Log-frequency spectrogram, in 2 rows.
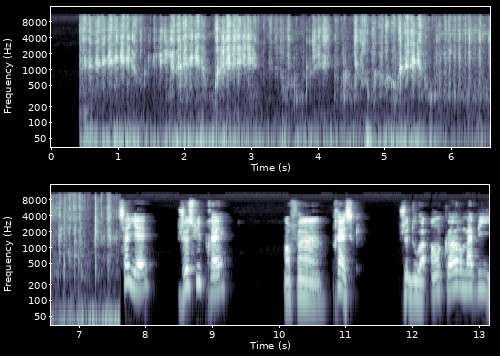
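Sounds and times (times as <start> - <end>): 
toothbrush bristles scrubbing against teeth: 0.4 - 7.7
speech: 7.7 - 9.3, 10.1 - 11.2, 11.8 - 13.1.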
